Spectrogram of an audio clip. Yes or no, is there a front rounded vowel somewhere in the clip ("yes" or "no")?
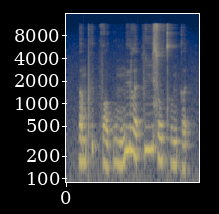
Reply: yes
